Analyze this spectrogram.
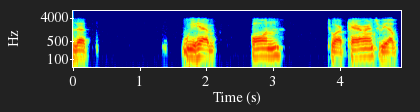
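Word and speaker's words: on (恩): It said in Japanese, there's a word called on. It's O-N, but it's pronounced on.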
